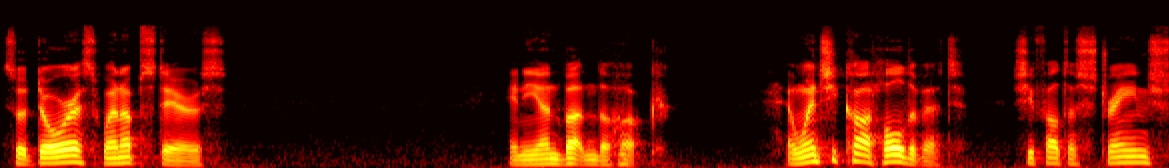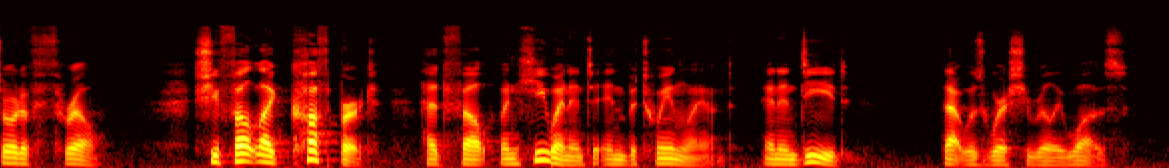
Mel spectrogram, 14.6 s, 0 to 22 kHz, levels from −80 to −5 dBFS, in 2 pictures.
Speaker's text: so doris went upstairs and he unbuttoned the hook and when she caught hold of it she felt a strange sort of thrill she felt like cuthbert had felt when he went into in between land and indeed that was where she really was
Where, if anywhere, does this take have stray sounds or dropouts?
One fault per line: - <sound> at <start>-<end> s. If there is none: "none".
none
